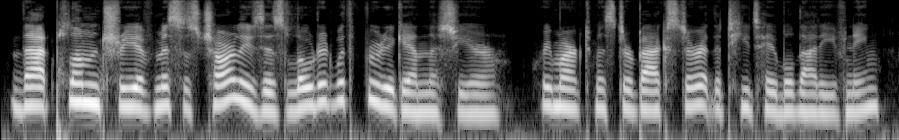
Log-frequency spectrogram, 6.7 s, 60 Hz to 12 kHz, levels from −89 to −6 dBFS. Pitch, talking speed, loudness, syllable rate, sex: 200 Hz, 195 wpm, -20 LUFS, 5.1 syllables/s, female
